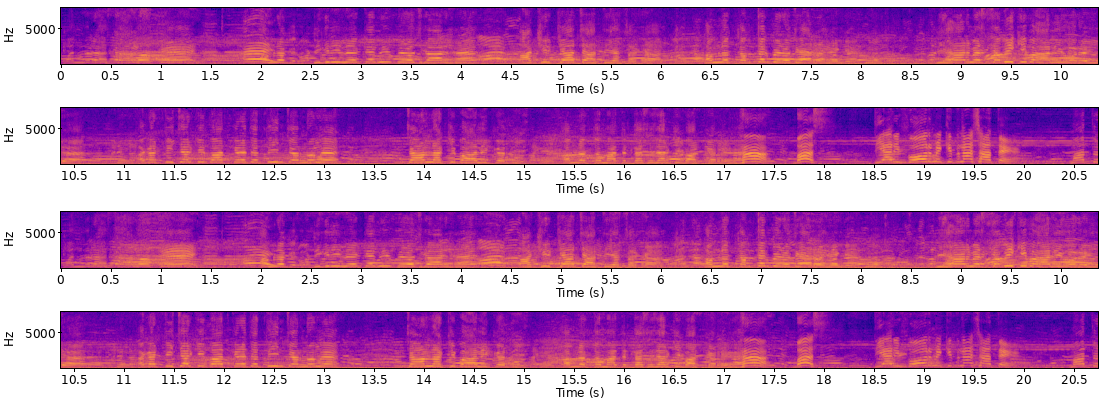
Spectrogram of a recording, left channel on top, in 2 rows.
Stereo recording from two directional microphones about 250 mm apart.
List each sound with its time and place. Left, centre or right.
1.0 s a man's voice: centre
4.2 s speech: right
4.6 s a man's voice: centre
8.8 s a man's voice: centre
11.1 s a man's voice: centre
